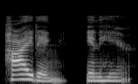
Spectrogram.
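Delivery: usual speaking voice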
